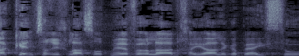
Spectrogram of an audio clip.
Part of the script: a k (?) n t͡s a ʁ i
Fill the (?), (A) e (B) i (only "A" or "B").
A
